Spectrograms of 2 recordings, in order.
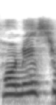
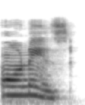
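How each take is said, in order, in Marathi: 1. शब्द h आवाजाने सुरू होतो. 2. शब्द थेट स्वराने सुरू होतो. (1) "आपण हॉनेस्ट म्हणतो का? नाही" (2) "तर त्याला म्हणतो ऑनेस्ट"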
